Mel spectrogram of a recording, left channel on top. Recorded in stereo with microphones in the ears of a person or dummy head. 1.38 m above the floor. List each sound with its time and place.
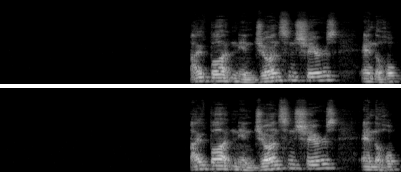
1.9 s a man speaking: 35° right (ahead or behind), 2 m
